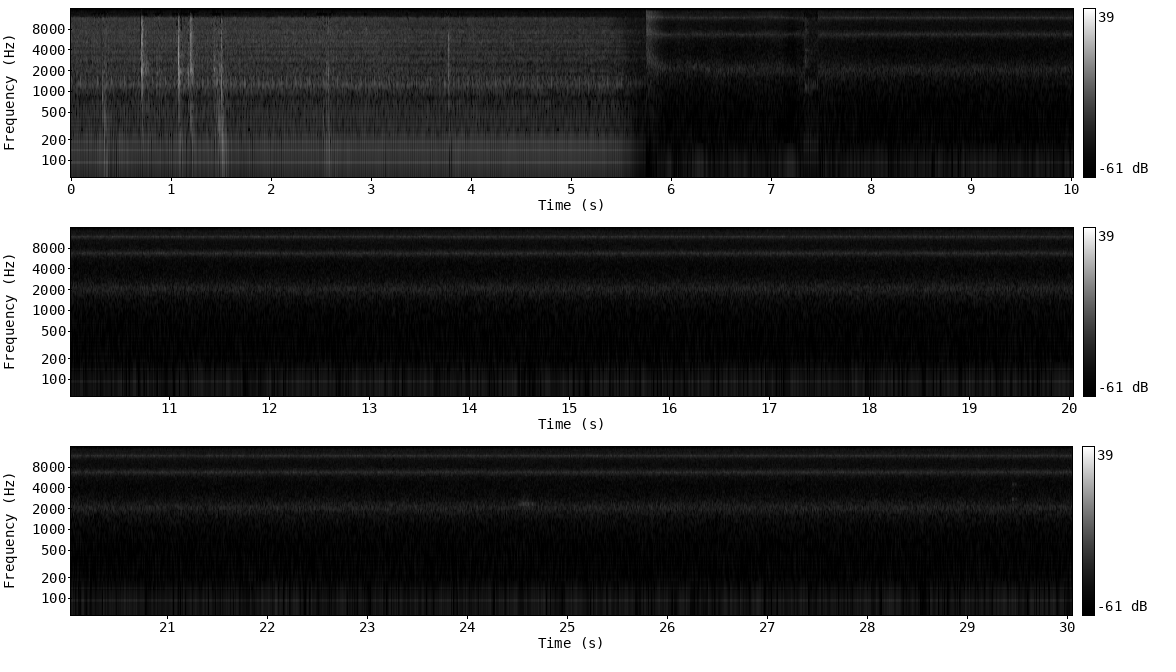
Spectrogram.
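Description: Steady electrical buzz from an open microphone on a video call, with several sharp clicks over it, cutting off suddenly about six seconds in. After that there is only faint hiss with a faint high whine.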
